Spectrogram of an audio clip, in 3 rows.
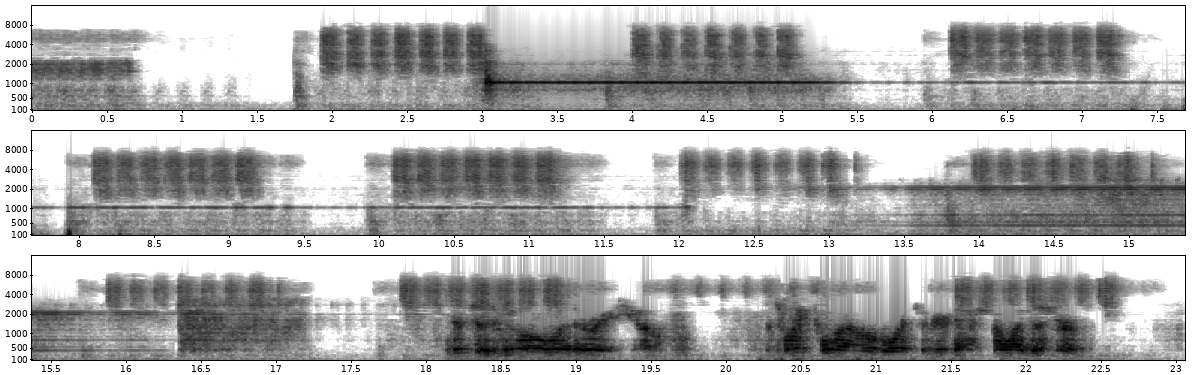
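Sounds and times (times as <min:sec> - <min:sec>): harsh static bursts: 0:13.8 - 0:22.6.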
